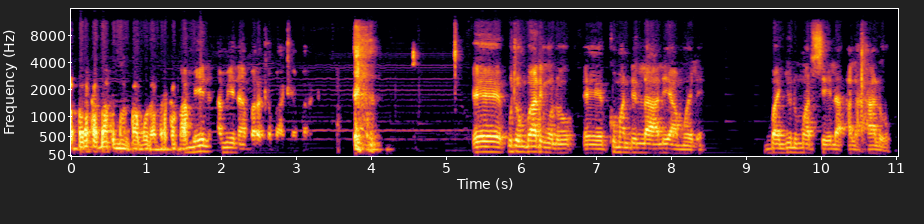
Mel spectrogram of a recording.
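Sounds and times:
faint steady tones: 0.0s - 8.6s
man clearing throat: 3.8s - 4.3s.

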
